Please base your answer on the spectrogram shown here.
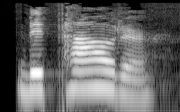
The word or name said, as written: bepowder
